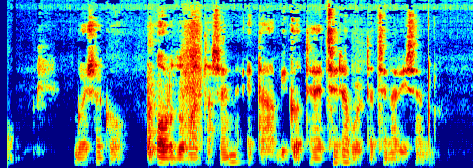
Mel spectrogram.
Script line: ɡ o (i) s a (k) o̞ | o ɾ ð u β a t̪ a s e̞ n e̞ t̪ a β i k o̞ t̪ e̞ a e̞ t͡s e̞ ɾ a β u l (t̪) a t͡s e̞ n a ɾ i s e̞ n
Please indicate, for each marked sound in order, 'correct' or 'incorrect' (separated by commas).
incorrect, correct, correct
